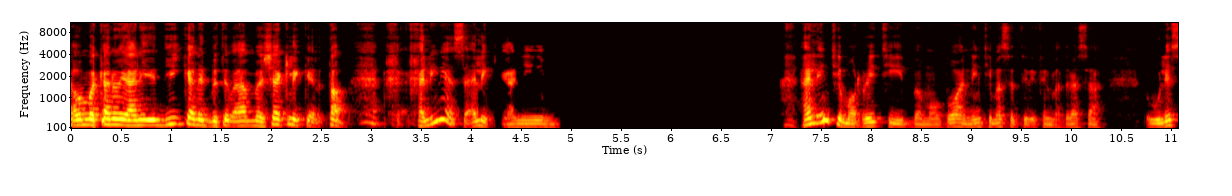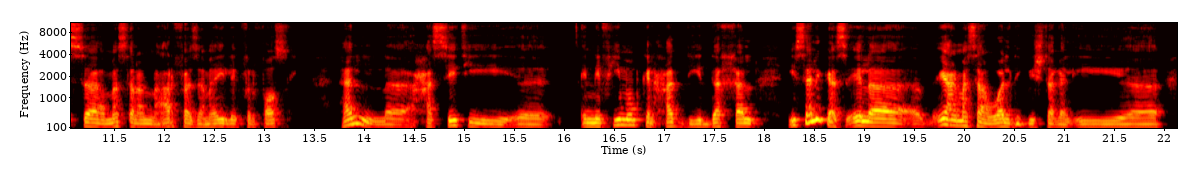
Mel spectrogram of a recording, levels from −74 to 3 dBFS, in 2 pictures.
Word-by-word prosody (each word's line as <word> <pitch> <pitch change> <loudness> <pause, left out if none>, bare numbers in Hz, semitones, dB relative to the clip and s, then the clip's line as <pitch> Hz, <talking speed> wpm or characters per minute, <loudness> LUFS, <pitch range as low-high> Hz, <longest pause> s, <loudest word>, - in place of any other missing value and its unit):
هُم 165 +2 +8
كانوا 175 +1 +8
يعني 160 0 +9
دي 175 +5 0
كانت 180 -6 +4
بتبقى 140 +1 +3
مشاكلِك 165 +5 +3
ال - - -6
طَب - - +1 0.3
خ - - -7
خلّيني - - +2
أسألِك - - -2
يعني 100 -1 -5 2.2
هل 185 +7 +1
أنتِ 310 +2 +4
مرّيتِ 120 +4 0
بموضوع 95 +2 -6
إن 100 0 -7
أنتِ 115 +1 -7
مثلًا 115 +2 -7
تبقي - - -9
في - - -17
المدرسة، 90 -2 -10 0.4
ولسّه 125 0 0
مثلًا 105 -3 -4
عارفة 115 +1 -3
زمايلِك 105 +2 -4
في - - -11
الفصل، - - -7 0.5
هل 155 - -2 0.3
حسّيتِ 125 +9 -2 0.5
آآ 90 -3 -7 0.3
إن 115 0 +1
في 140 +9 -1
ممكن 165 0 -2
حد 120 -5 -4
يتدخّل، 110 +2 -2 0.3
يسألِك 255 - +3
أسئلة 140 -1 +2 0.5
ب - - -16
يعني 160 -4 +4
مثلًا 140 -3 0
والدِك 115 - -1
بيشتغل 100 -3 -5
إيه؟ 95 0 -6
آآ 95 0 -5
115 Hz, 125 wpm, -24 LUFS, 100-160 Hz, 2.2 s, يعني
